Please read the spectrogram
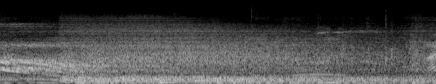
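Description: Arena music over the public-address speakers ends with a falling glide in the first half second. It leaves a steady, reverberant din of a large indoor arena.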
